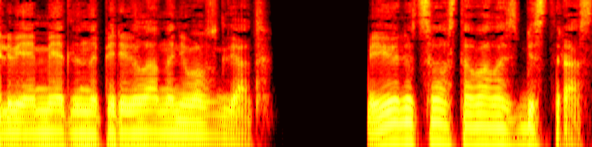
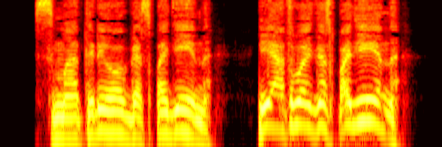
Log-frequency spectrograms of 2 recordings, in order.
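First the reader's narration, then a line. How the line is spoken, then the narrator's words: Furious shout, slightly softening. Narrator (Russian): яростно крикнул, но чуть сбавив напор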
